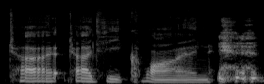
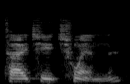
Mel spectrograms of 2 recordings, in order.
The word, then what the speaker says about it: Tai Chi Chuan: with Tai Chi Kwan. Tai And Chi. can you pronounce that for me? Yeah, I'm going to help you out a little bit. Please, please. It's Tai Chi Chuan Oh, and Qi Gong.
